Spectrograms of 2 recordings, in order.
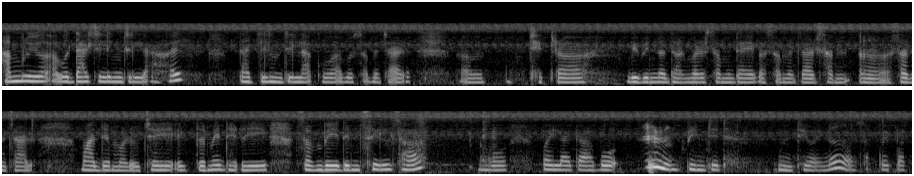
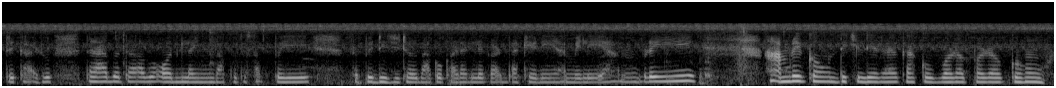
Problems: background sounds at intervals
